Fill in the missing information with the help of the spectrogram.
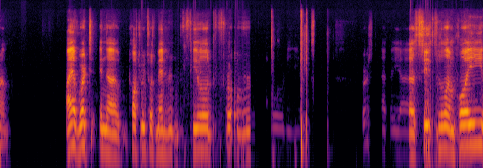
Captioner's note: distorted mic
